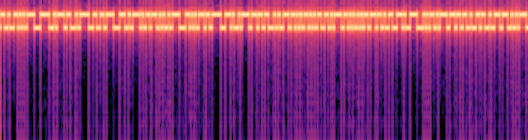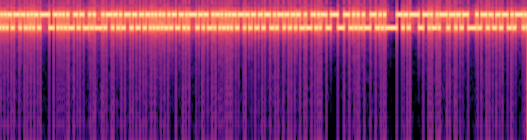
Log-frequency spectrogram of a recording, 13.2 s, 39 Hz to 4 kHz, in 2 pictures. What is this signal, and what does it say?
RTTY, about 45.45 baud. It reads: PROTECTION FOR THE CARRIERS WHOSE PLANES STRUCK AIRFIELDS IN LUZON, THE MAIN
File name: fsk850 / battleshipnj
